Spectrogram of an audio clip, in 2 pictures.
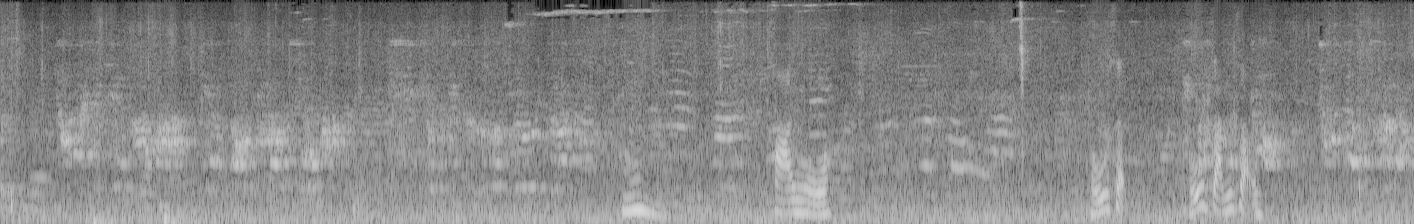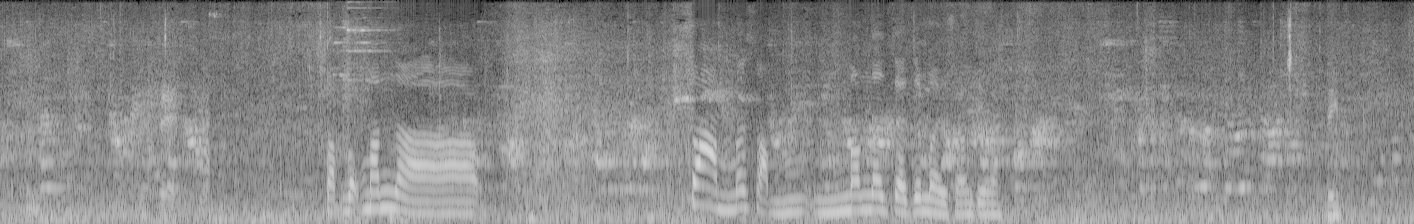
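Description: An elderly woman talks nearby with animation.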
